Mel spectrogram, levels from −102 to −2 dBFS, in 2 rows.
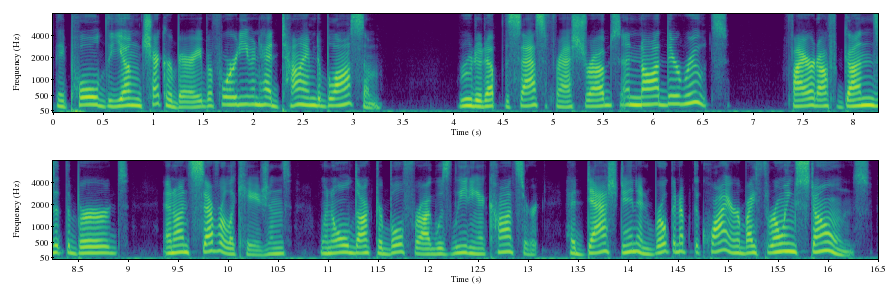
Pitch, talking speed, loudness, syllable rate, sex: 200 Hz, 180 wpm, -18 LUFS, 5.1 syllables/s, female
